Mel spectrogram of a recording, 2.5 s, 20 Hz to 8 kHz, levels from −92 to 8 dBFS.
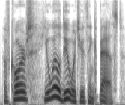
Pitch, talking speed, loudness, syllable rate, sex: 165 Hz, 215 wpm, -17 LUFS, 4.5 syllables/s, male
